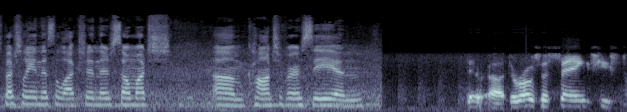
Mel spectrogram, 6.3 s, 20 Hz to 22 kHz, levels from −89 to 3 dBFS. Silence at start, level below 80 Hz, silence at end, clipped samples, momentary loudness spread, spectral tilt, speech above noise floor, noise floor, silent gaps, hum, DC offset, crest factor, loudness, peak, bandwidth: 0 s; -58 dBFS; 0 s; under 0.1%; 13 LU; -3.5 dB/octave; 30 dB; -54 dBFS; none; none; under 0.1%; 16 dB; -24 LUFS; -8 dBFS; 14 kHz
